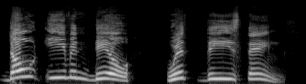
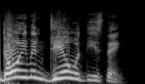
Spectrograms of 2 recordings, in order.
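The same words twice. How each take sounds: First: Slowed right down, leaning on "Don't"; slow emphatic repeat. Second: Said in the usual way. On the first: Shown as a demonstration. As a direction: drag out "Don't even deal" to hammer it home.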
